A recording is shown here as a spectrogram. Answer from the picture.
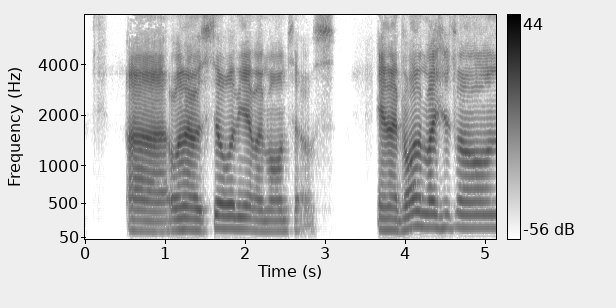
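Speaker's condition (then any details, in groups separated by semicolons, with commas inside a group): Congenital muscular dystrophy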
